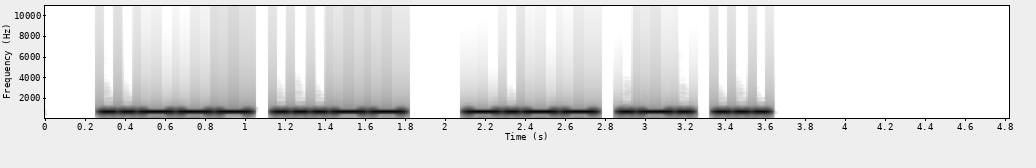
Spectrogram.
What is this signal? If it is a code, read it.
Morse code, heard as a keyed tone, about 28 wpm, 700 Hz. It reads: 23 YRS
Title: Speed-Racing Common QSO Phrases - 25wpm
